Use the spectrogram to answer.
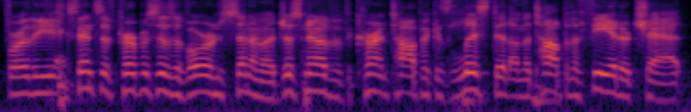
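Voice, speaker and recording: Male streamer, fairly high bright voice, casual group banter, jokey and sweary. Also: fast. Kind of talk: casual joking group chat over a game.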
